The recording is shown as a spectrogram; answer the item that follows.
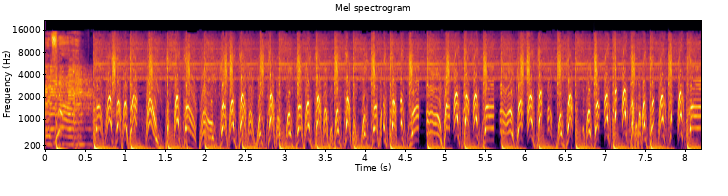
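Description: DJ scratching a record on a Technics turntable with Serato control vinyl: fast back-and-forth sweeps rising and falling in pitch over a hip-hop beat with heavy, even bass hits. The previous track cuts out about half a second in.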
